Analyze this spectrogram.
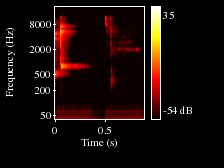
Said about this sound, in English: sorry excuse my phone for being a complete rudeness to you all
